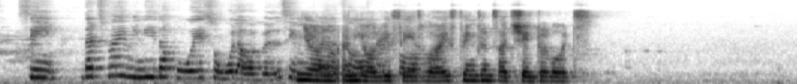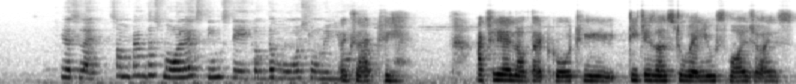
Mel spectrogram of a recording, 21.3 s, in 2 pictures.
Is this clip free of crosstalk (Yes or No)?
No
